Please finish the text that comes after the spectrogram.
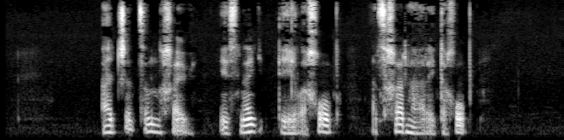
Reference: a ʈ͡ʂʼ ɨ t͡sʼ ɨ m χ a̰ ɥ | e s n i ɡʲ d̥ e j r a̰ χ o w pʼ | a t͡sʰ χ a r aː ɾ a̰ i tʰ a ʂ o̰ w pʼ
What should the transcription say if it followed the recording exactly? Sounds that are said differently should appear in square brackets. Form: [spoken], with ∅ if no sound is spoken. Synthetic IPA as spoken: a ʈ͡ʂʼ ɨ t͡sʼ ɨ [n] χ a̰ ɥ | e s n [a] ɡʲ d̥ e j [l] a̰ χ o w pʼ | a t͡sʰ χ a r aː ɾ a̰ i tʰ a [χ] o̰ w pʼ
